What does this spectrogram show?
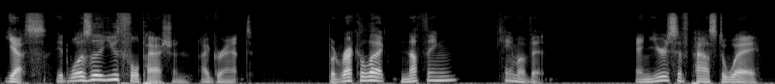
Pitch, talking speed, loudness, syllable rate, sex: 135 Hz, 145 wpm, -21 LUFS, 4.7 syllables/s, male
